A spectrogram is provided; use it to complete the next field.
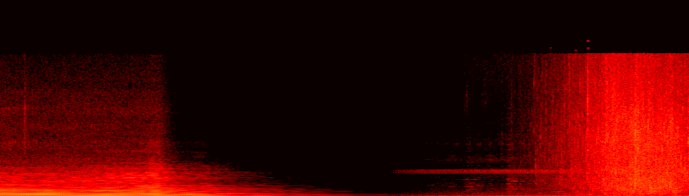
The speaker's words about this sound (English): We sail with the tide. I was back where all my adventures took me. Back to the harbor. Back to the ships bound for somewhere,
